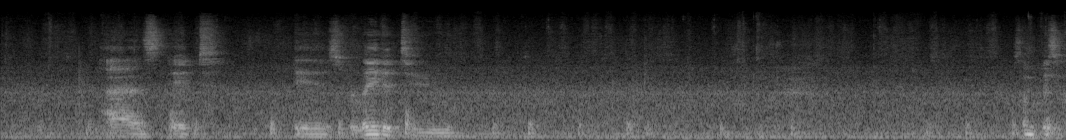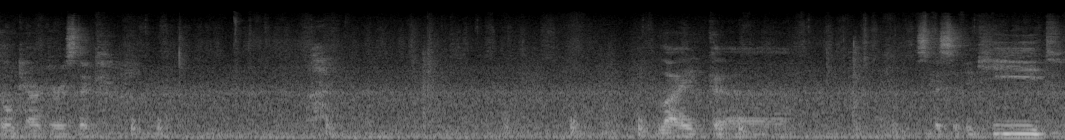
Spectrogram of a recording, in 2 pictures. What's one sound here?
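A man speaks calmly, explaining.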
